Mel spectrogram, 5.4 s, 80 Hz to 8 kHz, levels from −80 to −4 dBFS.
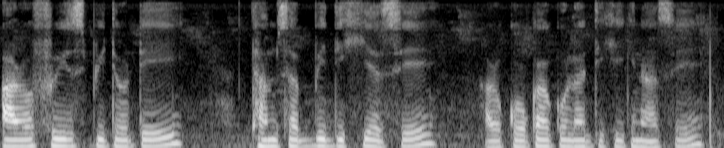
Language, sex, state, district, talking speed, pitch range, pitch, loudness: Nagamese, male, Nagaland, Dimapur, 145 wpm, 120-135 Hz, 130 Hz, -20 LUFS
